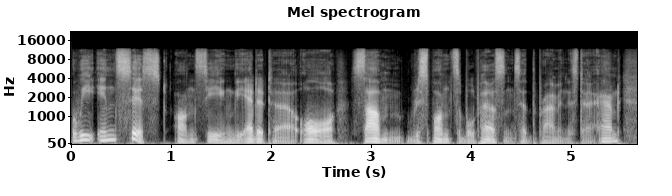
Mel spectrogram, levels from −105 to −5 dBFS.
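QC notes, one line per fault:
No faults heard anywhere in this speech clip.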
